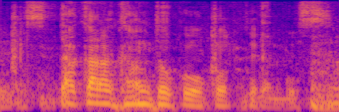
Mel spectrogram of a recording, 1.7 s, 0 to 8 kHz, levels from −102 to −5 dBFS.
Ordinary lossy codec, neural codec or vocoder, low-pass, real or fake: none; codec, 16 kHz, 4 kbps, FunCodec, trained on Chinese and English, 50 frames a second; none; fake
